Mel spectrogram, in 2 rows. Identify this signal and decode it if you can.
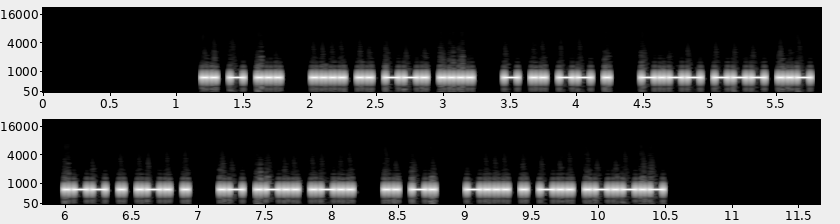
Morse code, heard as a keyed tone, about 36 wpm, 700 Hz. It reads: ITS HIGH TIME YOU WERE ALL IN BED.
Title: Sentences from Top 1000 Words - Review Part 1 - 35wpm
